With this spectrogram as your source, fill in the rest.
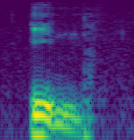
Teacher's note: It starts with a high front unrounded vowel and ends with n.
